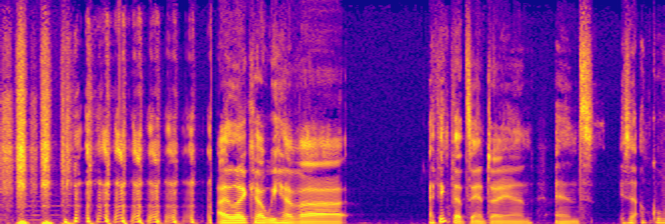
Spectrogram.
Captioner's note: laughter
